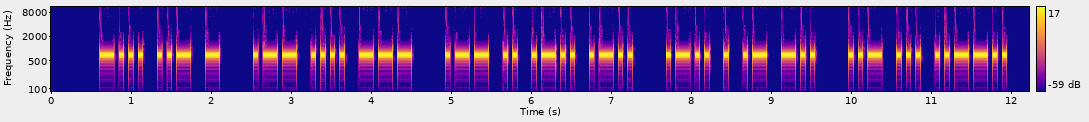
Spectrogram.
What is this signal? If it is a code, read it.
Morse code, heard as a keyed tone, about 21 wpm, 700 Hz. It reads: BUT WHO WILL LEAD US?
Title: Sentences from Top 1000 Words - Review Part 2 - 20wpm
